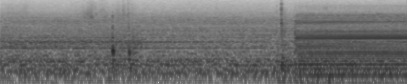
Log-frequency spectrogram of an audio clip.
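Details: Active Aqua air pump after securing the diaphragms with zip ties to cut vibration: after a short rattle it settles into a steady, even low hum with no clatter; quiet and healthy.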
